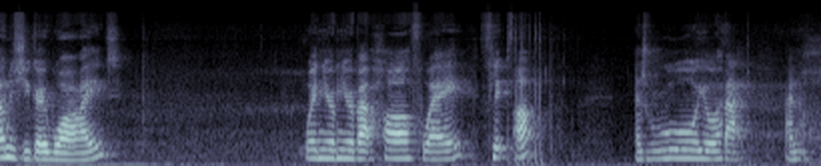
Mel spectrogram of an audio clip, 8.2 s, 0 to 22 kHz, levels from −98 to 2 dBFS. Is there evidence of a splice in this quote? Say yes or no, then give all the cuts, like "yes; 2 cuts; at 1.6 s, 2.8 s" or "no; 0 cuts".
yes; 5 cuts; at 3.4 s, 4.8 s, 5.1 s, 6.4 s, 7.2 s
